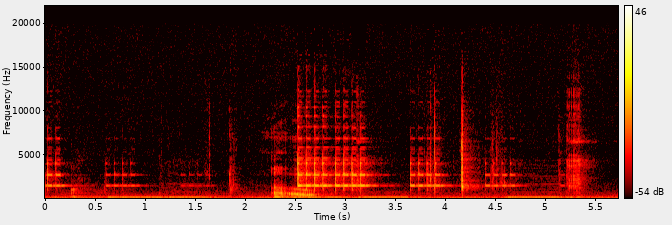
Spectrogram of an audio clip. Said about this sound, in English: Sorry about that. I had an alarm that is on snooze, I guess.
